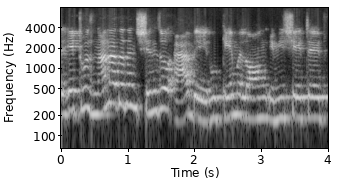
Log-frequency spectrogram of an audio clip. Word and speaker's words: Shinzo: in the episode we wanted to talk about shinoza abe i hope i got that pronunciation correct shinzo shinzo and so his tragic death of course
